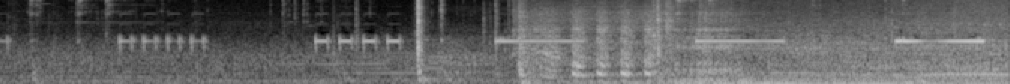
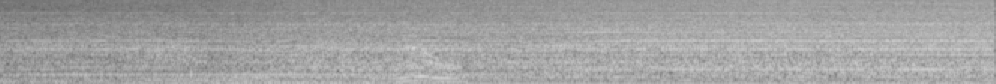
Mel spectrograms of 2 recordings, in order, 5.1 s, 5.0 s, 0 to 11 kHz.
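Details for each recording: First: Honda Accord 2.4 with a high-output alternator (2 in pulley instead of 2.5 in) still running the stock-length serpentine belt: chimes, then a quick flapping slap as the belt buckles at start-up. The fix is a shorter Gates K070714 belt. Loose serpentine belt slapping. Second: Honda Accord 2.4 with high-output alternator (2in pulley vs stock 2.5in), start after fitting shorter Gates K070714 serpentine belt: smooth idle, steady hum, no chirp, slap or squeal; much better.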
